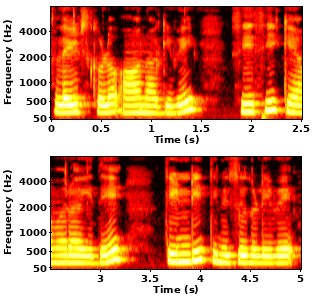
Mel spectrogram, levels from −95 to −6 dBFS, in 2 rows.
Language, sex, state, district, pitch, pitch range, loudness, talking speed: Kannada, female, Karnataka, Bangalore, 200 Hz, 190-235 Hz, -16 LUFS, 110 wpm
